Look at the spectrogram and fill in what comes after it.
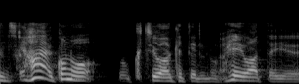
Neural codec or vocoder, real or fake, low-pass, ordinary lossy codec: none; real; 7.2 kHz; none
